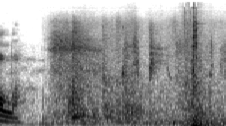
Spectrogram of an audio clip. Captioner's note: whispering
